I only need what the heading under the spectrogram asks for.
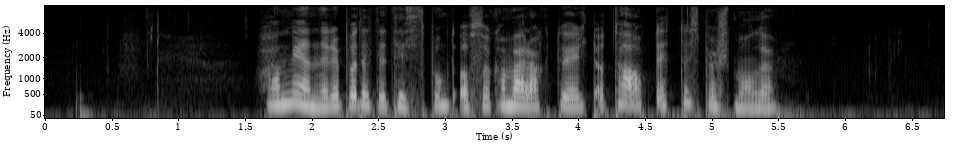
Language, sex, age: Norwegian, female, 59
